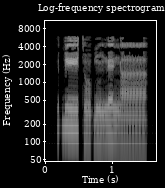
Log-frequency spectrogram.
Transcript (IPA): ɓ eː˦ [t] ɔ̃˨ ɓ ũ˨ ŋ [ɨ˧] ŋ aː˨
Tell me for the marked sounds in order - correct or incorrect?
correct, incorrect: ɛ˧

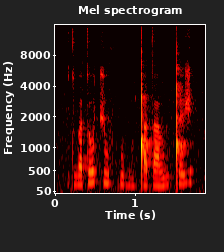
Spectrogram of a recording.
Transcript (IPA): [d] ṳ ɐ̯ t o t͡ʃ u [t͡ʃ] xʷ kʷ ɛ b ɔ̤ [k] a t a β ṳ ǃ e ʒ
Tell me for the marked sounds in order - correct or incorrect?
incorrect: t, incorrect: none, incorrect: ǃ

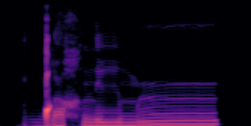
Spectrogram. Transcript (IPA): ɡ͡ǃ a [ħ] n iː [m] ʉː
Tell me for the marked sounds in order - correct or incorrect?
incorrect: χ, correct

